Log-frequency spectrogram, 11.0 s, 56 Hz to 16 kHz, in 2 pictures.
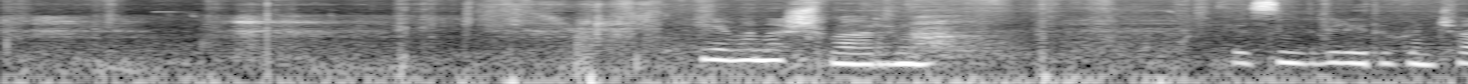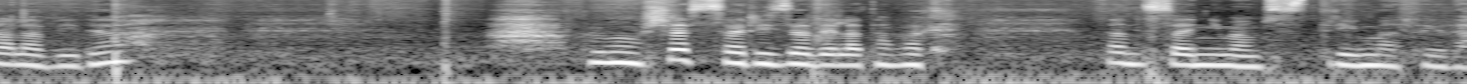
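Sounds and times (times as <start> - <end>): woman speaking: 2.6 - 3.8, 4.6 - 6.2, 7.4 - 11.0.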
